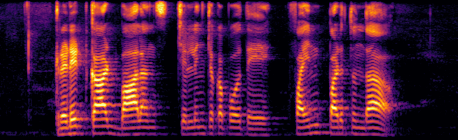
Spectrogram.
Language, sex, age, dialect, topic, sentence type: Telugu, male, 18-24, Utterandhra, banking, question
